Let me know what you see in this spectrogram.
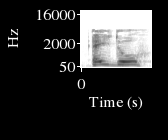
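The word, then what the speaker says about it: εἴδω: ce verbe voir justement qui se prononce heido en grec.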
